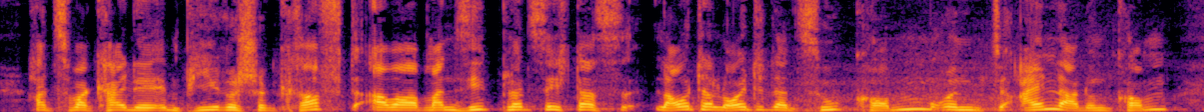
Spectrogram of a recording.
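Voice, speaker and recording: High pitch from a man at a moderate pace. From Lower Saxony, Germany (Hameln). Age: 40s. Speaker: social media consultant and blogger. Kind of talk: casual interview. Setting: studio in Berlin.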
